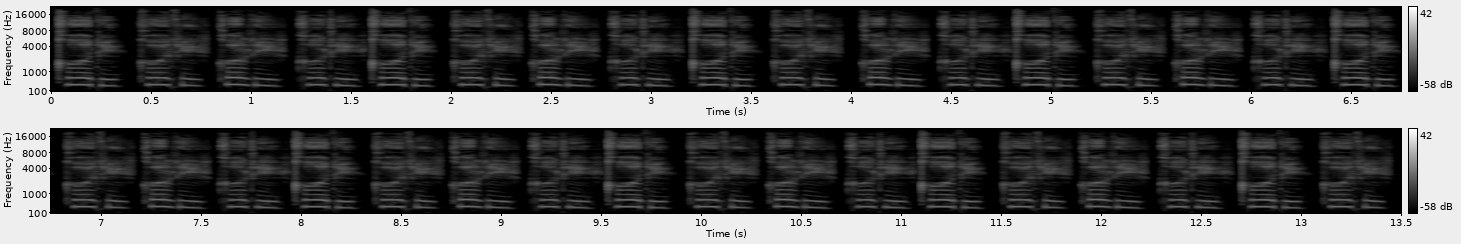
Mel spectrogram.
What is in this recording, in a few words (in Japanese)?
くりくりボイス, 汎用エロボイス; おまけ音声（汎用指示ボイス・汎用エロボイス）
